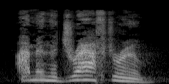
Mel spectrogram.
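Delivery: hushed, secretive half-whisper under the breath. A dad recalls his call home to his son from the draft room: retelling a half-whisper. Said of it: "why are you whispering?".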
